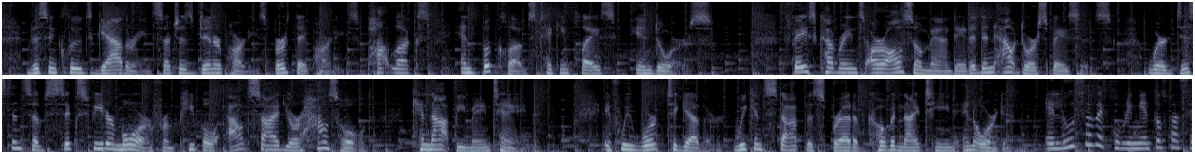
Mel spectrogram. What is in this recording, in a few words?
Statewide Rules English Spanish PSA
